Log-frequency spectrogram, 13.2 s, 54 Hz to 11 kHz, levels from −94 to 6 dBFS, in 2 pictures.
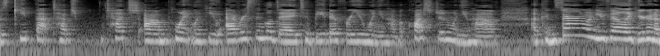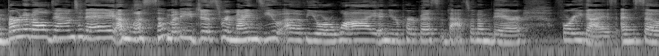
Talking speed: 265 wpm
